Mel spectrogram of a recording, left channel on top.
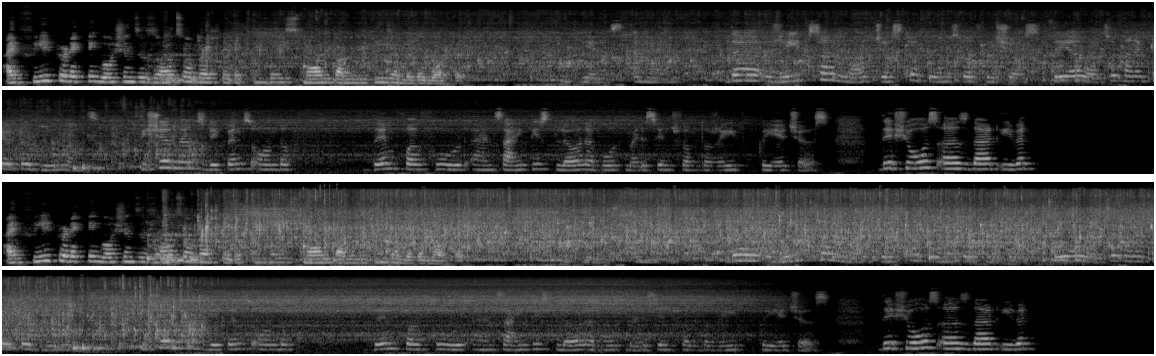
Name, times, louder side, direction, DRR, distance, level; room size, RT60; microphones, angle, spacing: voice 1, 0.0-4.8, equal, 25° left, 0.6 m, -30 dB
Toilet flush, 1.4-19.3, right 10 dB, 60° right, 0.3 m, -31 dB
voice 2, 5.6-14.8 15.1-21.8, left 2 dB, 50° left, 0.8 m, -35 dB
2.7 x 2.5 x 3.3 m
head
